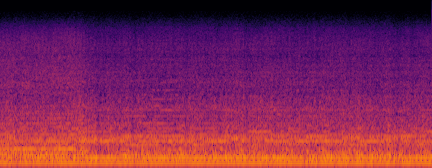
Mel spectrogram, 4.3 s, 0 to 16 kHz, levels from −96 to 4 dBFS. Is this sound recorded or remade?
remade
